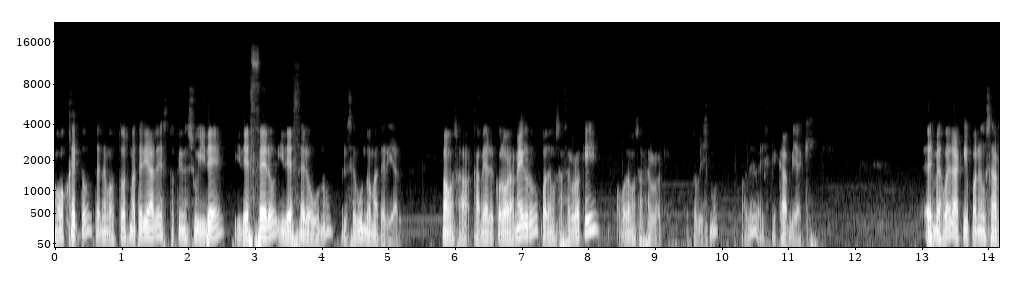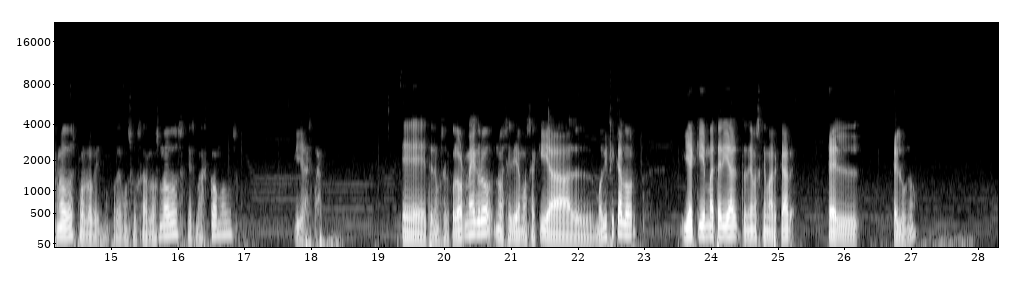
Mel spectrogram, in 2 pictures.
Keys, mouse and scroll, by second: 6.2 click, 9.0 click, 14.3 click, 15.1 click, 15.6 click, 16.4 click, 17.1 click, 17.9 click, 22.5 click, 26.1 click.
